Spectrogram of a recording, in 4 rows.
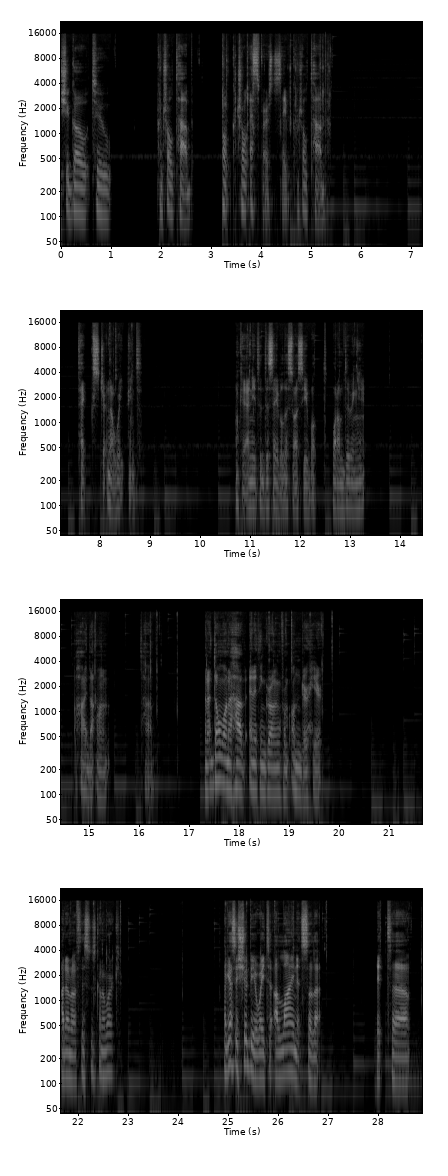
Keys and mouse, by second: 1.8 ctrl+Tab, 3.5 ctrl+s, 4.3 ctrl+Tab, 5.1 ctrl+Tab, 8.4-9.5 middle drag, 10.0 Tab, 10.6 Tab, 14.3 click, 14.9 Tab, 15.5 middle click, 16.1 shift+middle click, 16.5 middle click, 18.4 click, 19.2 middle click, 19.6 click, 20.5 middle click, 21.4 click, 22.1 middle click, 22.6 click, 23.8 middle click, 24.7 shift+middle click, 25.1 middle click, 25.7 click, 26.2 middle click, 27.3 click, 27.6-28.6 middle drag.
